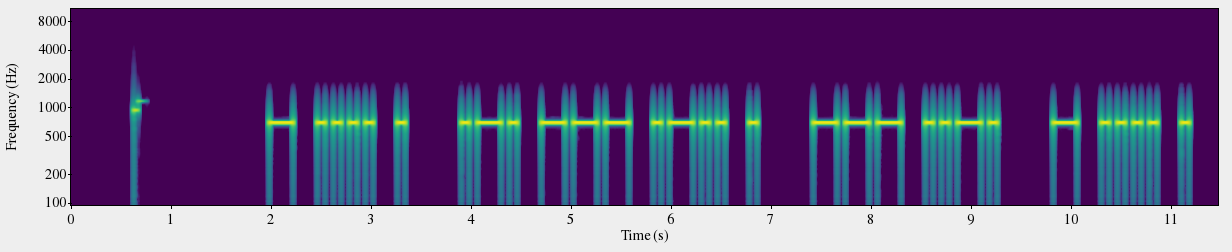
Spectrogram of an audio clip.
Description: Morse code, heard as a keyed tone, about 15 wpm, 700 Hz. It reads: THE ROLE OF THE
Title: Sets of 4 Words 15wpm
